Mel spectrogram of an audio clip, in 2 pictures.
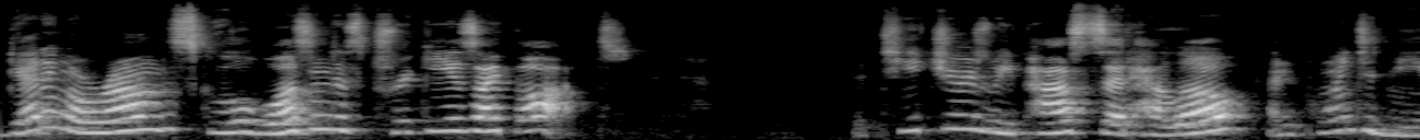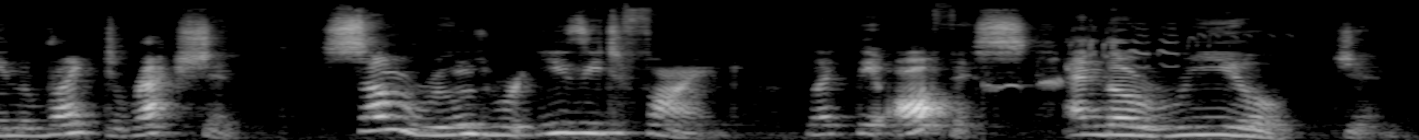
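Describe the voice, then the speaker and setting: A woman reading a picture book aloud for young children in an animated, deliberate storytelling manner. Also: high-pitched. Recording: distant mic with music behind. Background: music.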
